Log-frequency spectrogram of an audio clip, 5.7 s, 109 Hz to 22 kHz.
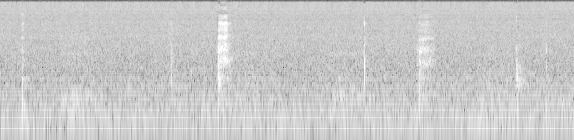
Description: hiccups at 3 weeks old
